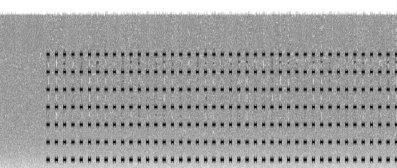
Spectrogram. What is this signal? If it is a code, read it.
Evenly repeated beeps. There is no code.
